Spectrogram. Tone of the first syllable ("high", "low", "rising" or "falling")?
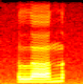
rising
